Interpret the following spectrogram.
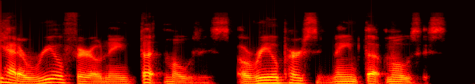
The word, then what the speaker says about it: Thutmose: But we had a real Pharaoh named Thutmoses, a real person named Thutmoses. Thutmose, not Thutmoses.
